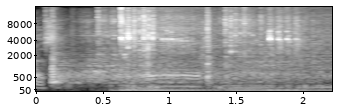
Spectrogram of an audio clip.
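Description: A 1952 Ford 8N tractor's four-cylinder flathead engine is cranked on its starter. It catches almost at once, about half a second in, and settles into a steady idle.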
